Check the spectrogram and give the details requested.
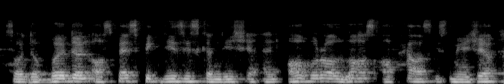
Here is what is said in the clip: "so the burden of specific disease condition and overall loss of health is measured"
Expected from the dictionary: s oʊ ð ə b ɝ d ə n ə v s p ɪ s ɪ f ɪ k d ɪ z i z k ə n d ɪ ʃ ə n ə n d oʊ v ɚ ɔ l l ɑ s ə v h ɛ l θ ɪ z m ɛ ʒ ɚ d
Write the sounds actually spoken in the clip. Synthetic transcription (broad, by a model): s oʊ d ə b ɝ d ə n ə f s p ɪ s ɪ f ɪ k d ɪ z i s k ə n d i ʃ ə n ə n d oʊ v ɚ ɔ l l ɑ s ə f h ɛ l s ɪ s m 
